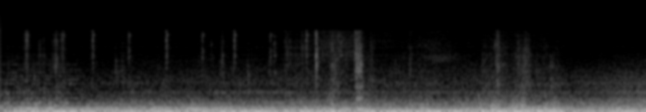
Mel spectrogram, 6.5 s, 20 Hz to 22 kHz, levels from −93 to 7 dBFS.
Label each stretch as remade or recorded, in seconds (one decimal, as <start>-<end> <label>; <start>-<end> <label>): 0.0-0.8 remade; 0.8-6.5 recorded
